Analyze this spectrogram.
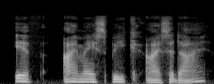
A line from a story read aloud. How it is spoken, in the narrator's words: Rhianna said timidly at last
